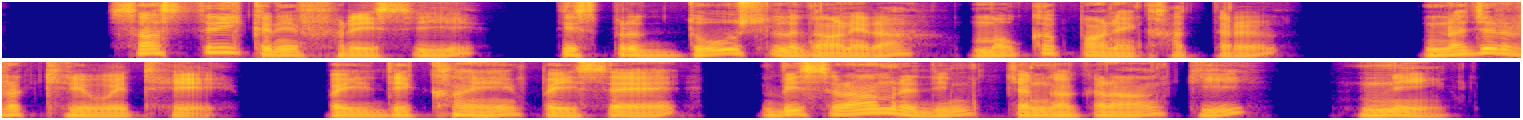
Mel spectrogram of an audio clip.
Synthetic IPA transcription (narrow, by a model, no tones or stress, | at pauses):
saːst̪ɾikɐnepʰɐɾiːsi | t̪ɪspɐɾd̪oːʃlɐɡaːɽ̃eːɾa | mɔːkapaːɽ̃ekʰaːt̪ːəɾ | nɐd͡ʒəɾːɐkʰːɪɾeɦoet̪ʰe | pɐid̪eːkʰãːẽpɐisɛ | bɪsɾaːmɾed̪ɪnt͡ʃɐ̃ŋɡakɐɾãki | nĩː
